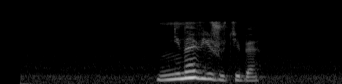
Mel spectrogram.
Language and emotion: Russian, angry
